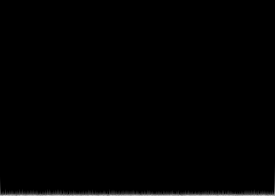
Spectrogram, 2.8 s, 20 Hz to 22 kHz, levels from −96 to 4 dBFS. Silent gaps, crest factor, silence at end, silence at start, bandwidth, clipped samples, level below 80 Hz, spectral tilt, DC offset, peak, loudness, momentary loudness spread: none; 12 dB; 0 s; 0 s; 0.2 kHz; under 0.1%; -22 dBFS; -25.5 dB/octave; under 0.1%; -8 dBFS; -28 LUFS; 2 LU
